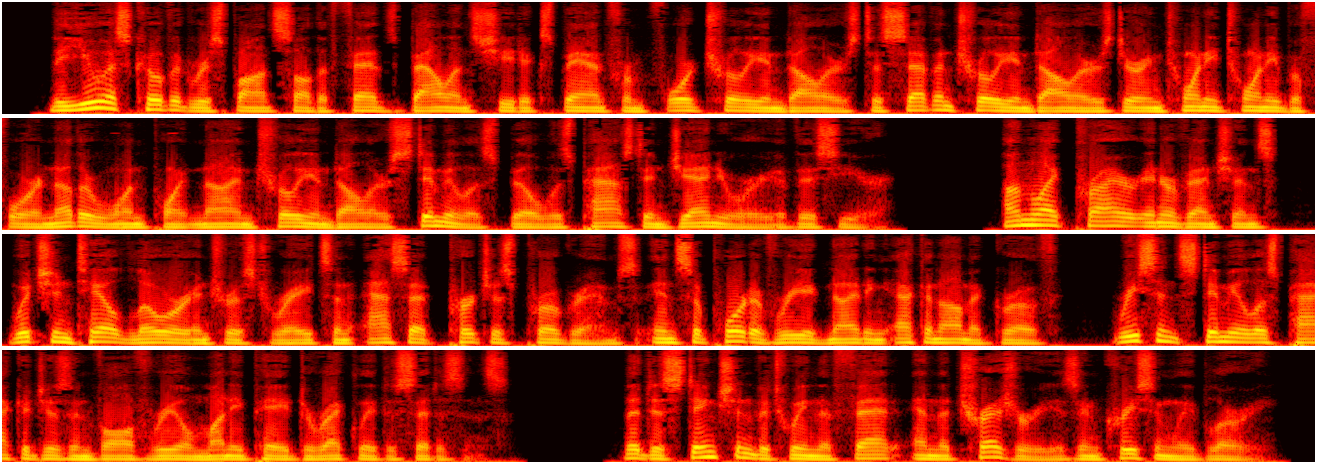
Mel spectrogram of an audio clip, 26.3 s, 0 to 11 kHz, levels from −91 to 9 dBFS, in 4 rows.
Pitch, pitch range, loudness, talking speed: 95 Hz, 90-110 Hz, -22 LUFS, 160 wpm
